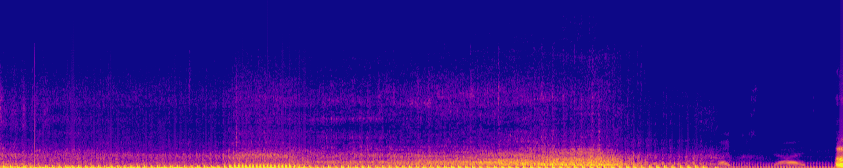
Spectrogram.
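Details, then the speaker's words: KTM dirt bike single-cylinder after engine failure on desert ride: rough, clattery idle with irregular mechanical rattle before cutting out; riders suspect bearings, cause unknown. "that sounded horrible just now. >> Yeah, >> this bike sounds horrible. >> It sounds like like bearings or something."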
